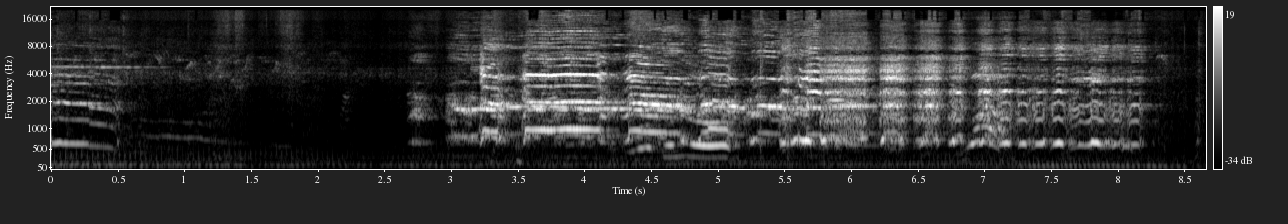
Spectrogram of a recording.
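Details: Kukuak balenggek roosters at a final practice singing contest in Ampang Kualo, Kota Solok, Sunday 8 September 2024; after a quiet start, several loud, ringing crows overlap from about three seconds on, with layered harmonics and stuttering breaks.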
